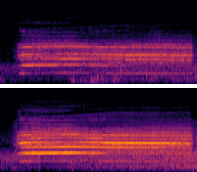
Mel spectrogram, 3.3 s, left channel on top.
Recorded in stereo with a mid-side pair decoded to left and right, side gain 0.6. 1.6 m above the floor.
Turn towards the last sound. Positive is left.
turn(degrees=-70)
